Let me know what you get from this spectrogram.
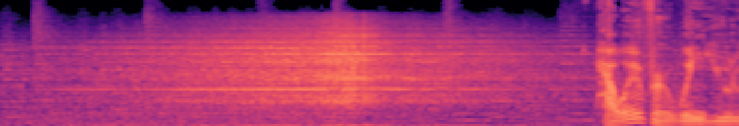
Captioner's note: ghostly whooshing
